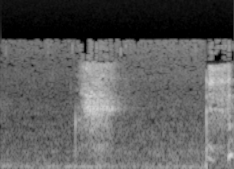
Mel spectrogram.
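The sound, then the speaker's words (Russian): A slightly ill woman coughs and clears her throat in two short, raspy bursts separated by a brief pause, moderately loud, with no talking. “поэтому давайте я пока она откашляется, расскажу.”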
